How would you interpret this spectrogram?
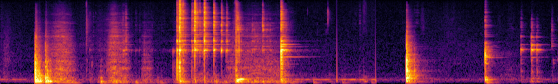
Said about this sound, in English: So on that note, I will bring over my giant glass jar, and we'll open it.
